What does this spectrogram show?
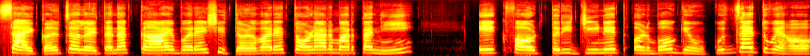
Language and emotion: Goan Konkani, happy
